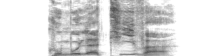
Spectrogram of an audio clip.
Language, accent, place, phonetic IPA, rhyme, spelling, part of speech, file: German, Germany, Berlin, [kumulaˈtiːvɐ], -iːvɐ, kumulativer, adjective, De-kumulativer.ogg
- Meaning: inflection of kumulativ: 1. strong/mixed nominative masculine singular 2. strong genitive/dative feminine singular 3. strong genitive plural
